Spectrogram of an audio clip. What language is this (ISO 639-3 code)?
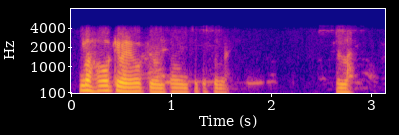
nep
